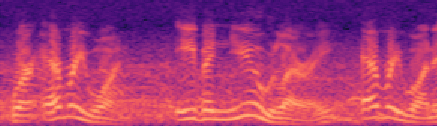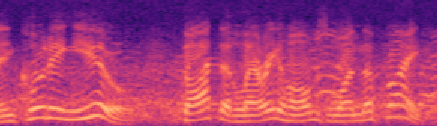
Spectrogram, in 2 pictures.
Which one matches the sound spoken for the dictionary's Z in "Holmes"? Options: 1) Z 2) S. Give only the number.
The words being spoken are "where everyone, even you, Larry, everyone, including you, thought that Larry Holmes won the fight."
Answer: 1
